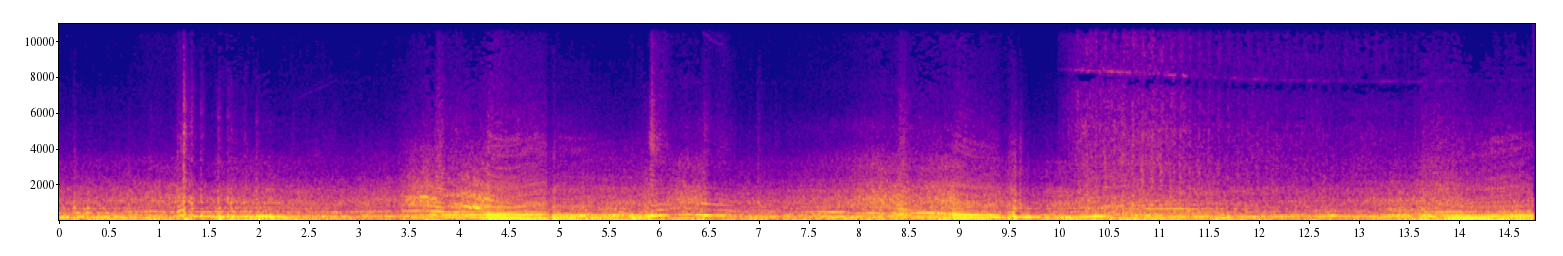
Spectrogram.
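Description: Racing car engines roar and rev, rising and falling in pitch as gears change.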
